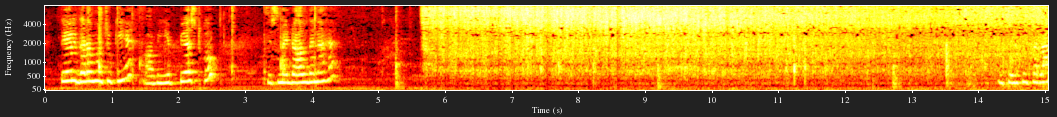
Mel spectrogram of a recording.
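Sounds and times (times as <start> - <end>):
paste sizzling in hot oil: 5.6 - 15.0.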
